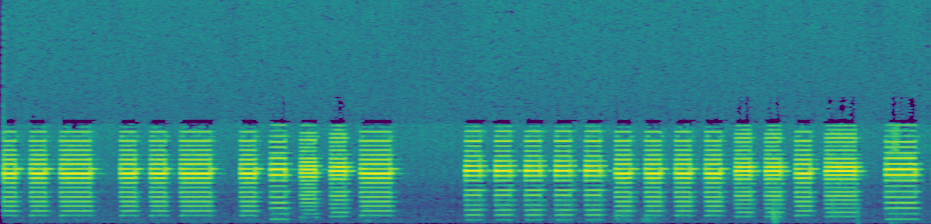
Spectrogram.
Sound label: jingle bells; after coding we need to produce the sound ... using the appropriate speaker is important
